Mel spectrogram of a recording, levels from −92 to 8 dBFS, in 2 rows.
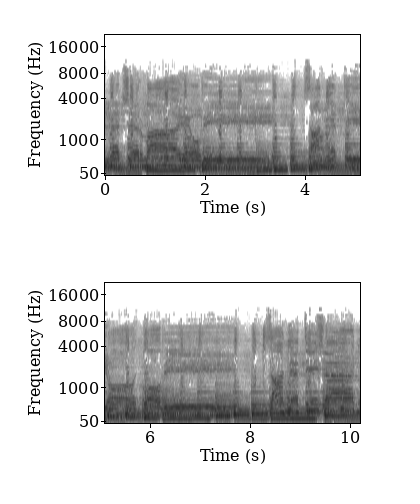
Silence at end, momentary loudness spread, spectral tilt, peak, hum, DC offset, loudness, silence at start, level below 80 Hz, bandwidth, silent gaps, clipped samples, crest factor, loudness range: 0 s; 3 LU; -6 dB/octave; -2 dBFS; none; under 0.1%; -18 LUFS; 0 s; -36 dBFS; 11.5 kHz; none; under 0.1%; 14 dB; 2 LU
